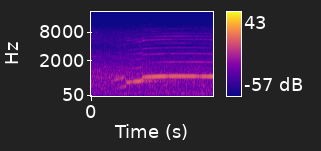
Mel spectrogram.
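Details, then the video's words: A male common loon, calling his mate to leave her nest of overdue eggs, gives one long, mournful note that slides upward and then holds steady and clear against quiet surroundings. "Loon Call"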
